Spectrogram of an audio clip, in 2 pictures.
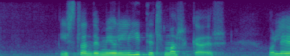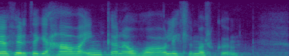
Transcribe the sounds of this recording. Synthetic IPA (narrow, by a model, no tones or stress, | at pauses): ist̪lant̪ɛɾmjœːɣliːt̪ɪt̪lmar̥ka̰ðʏ̰ɾ̥ | ɔɣlɪːvɪafɪːɾɪt̪ʰɛjcɪɦaːvaʔiŋkanaːwɦɔːvaːwlɪht̪lʏmœr̥kʏʏ̰m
